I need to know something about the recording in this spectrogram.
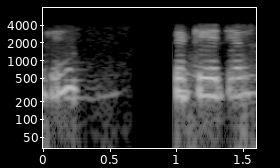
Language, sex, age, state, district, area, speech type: Assamese, female, 18-30, Assam, Golaghat, urban, conversation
